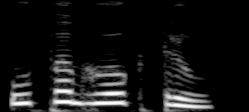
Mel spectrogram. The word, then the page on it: ಉಪಭೋಕ್ತೃ: upa bhōktř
